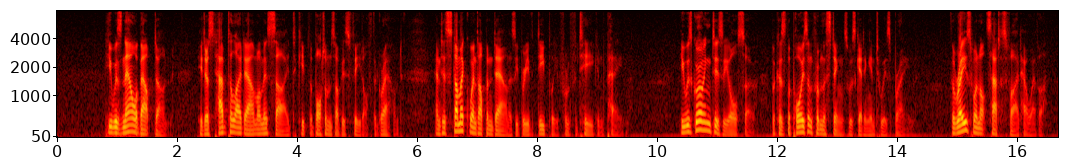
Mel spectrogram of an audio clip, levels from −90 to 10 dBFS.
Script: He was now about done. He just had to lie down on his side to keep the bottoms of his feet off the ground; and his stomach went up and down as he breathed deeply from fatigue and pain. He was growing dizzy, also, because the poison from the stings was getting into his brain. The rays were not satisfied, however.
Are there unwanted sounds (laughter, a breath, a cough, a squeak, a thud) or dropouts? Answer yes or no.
no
